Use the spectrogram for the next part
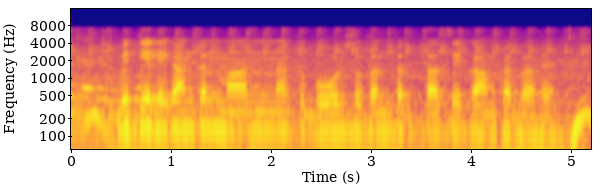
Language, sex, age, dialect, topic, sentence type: Hindi, male, 25-30, Marwari Dhudhari, banking, statement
